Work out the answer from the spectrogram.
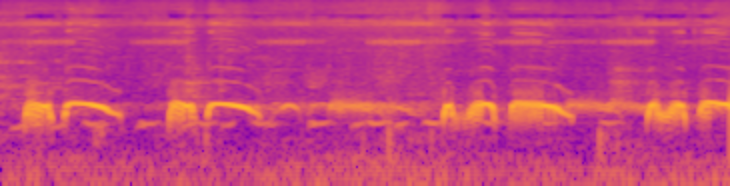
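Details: Hen spotted dove calling steadily: paired coos, a brief stutter followed by a longer falling note, repeated about five times over nearly six seconds, some quieter coos between, light background hiss.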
